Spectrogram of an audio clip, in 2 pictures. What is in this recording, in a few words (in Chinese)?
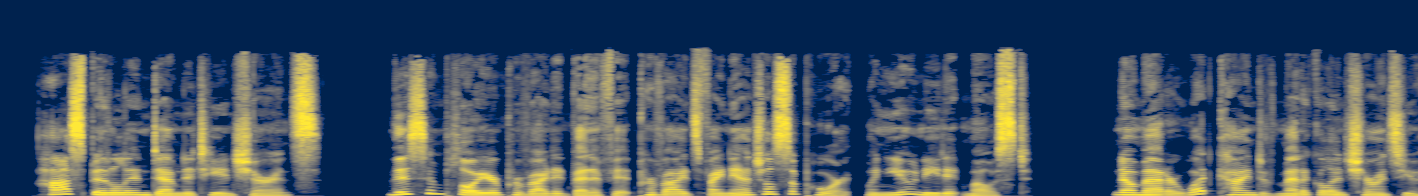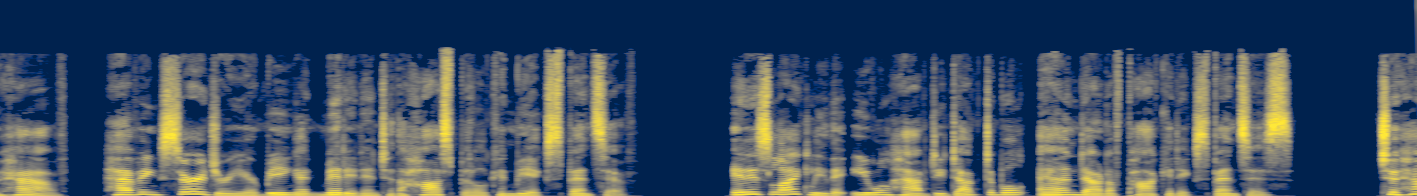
甜美干音 意外伤害险宣传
